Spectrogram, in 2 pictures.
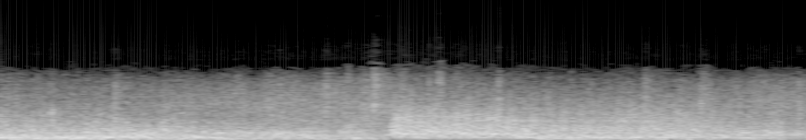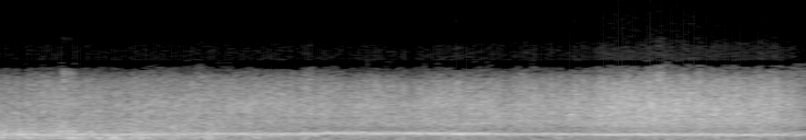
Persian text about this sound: بارون داره مثل سیل میاده که بذاریم بیام تو براتون توضیح میدم.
